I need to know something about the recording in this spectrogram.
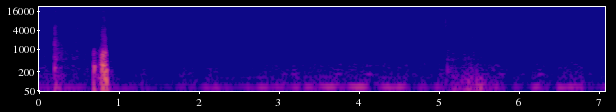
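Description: A man speaks quietly and haltingly into a microphone.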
